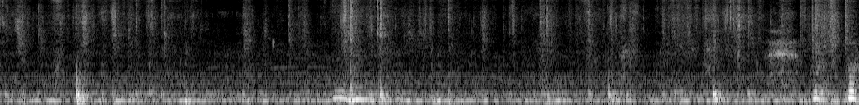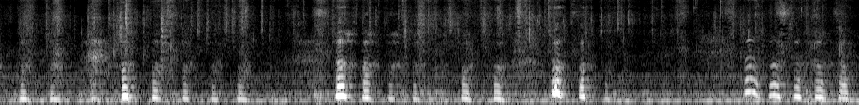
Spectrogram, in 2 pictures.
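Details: Boston Terrier puppies, a litter of two from Lily and Lil Red, playing indoors in a small room: short, high yips and whimpers come in quick bursts through the second half, over a steady low hum, with a person's voice early on.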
